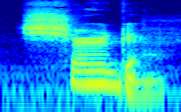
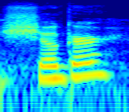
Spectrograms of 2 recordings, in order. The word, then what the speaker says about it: Shergar: A lot of people saying sugar. But it's not. It's not sugar though.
